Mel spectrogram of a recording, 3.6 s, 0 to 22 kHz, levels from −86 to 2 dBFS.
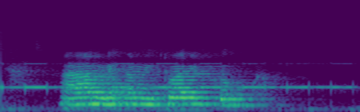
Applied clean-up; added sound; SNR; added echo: none; Alarm; 14 dB; reverberation time 0.9 s.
